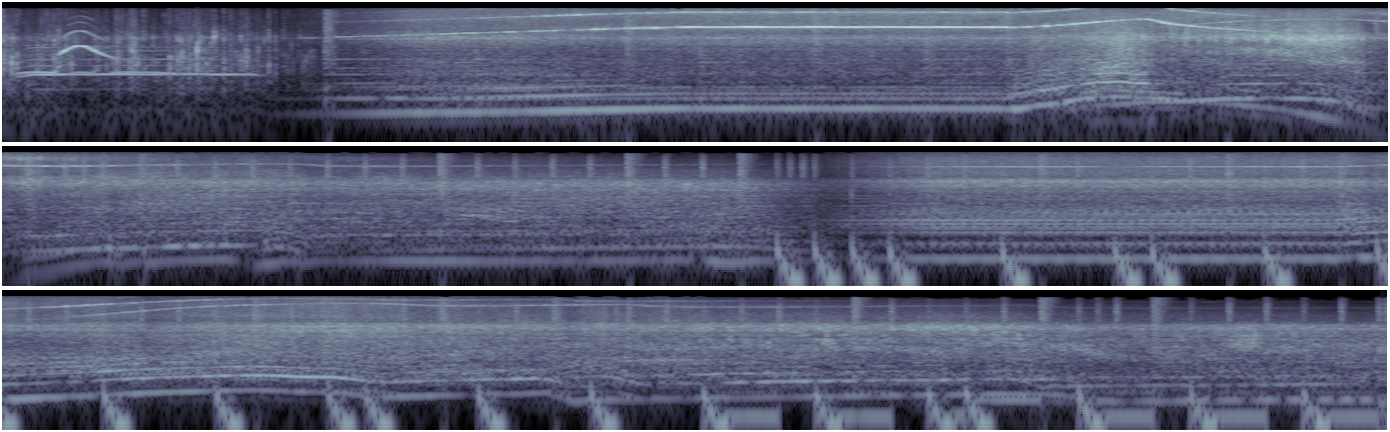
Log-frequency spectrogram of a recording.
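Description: Turbocharged diesel drag-racing pickup trucks launching and running down the strip, with a rising high whistle early on and revving engine sweeps, mixed with background music.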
